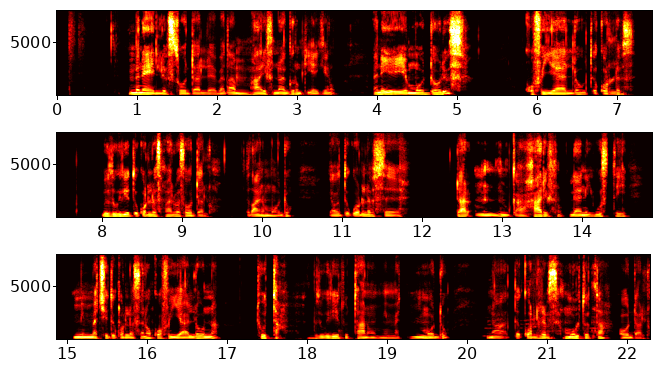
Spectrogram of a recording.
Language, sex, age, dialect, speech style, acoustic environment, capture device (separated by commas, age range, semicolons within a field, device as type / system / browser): Amharic, male, 18-24, Ethiopia - Addis Ababa, excited, silence, mobile / Linux / Chrome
